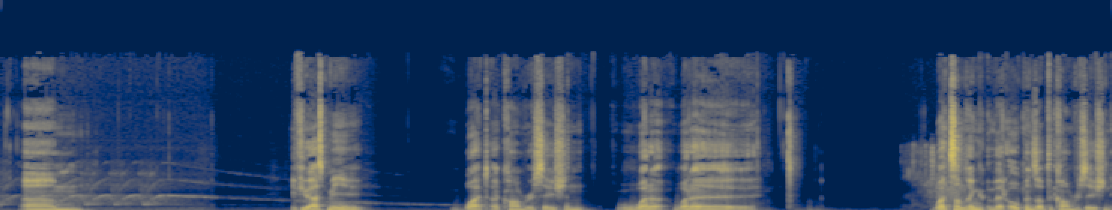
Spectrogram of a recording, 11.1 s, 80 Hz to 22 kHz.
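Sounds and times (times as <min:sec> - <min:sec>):
emergency vehicle siren passing outside: 0:00.0 - 0:05.0
speech: 0:00.2 - 0:00.9, 0:02.9 - 0:03.7, 0:04.5 - 0:07.6, 0:09.3 - 0:11.1.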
